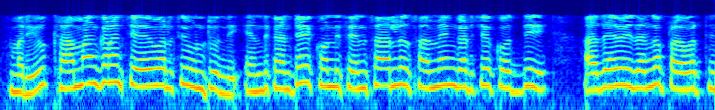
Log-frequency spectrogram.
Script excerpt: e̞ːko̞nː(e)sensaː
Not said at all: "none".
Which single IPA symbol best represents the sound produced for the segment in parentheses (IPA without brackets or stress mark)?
i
